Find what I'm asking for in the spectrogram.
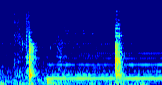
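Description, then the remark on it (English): A few crisp knife chops strike a cutting board as a woman chops an onion at a kitchen sink, spaced well apart and fairly loud, with a steady low hum running underneath and no one talking. “Inside, she stands at the kitchen sink, chopping an onion.”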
